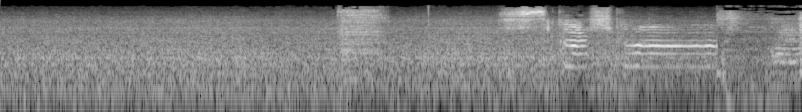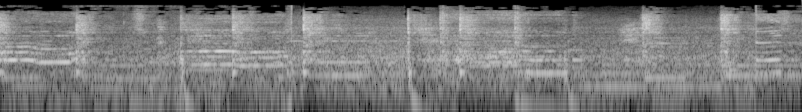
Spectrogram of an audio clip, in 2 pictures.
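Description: A pop song with singing plays over the low rumble of a car's engine and road noise. The melody comes through clearly from about three seconds in.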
